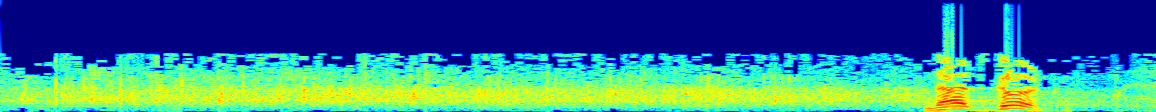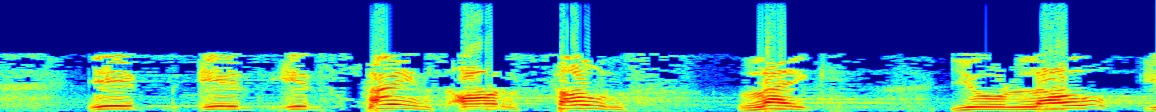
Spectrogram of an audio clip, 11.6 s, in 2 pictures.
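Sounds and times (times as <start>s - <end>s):
audience applause: 0.0s - 4.9s
speech: 4.6s - 5.3s, 6.2s - 11.5s.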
